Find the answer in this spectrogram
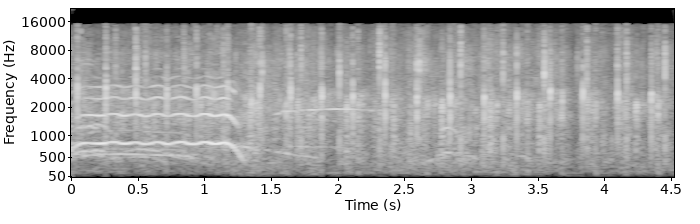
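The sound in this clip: An audience welcomes a performer at a Science Week event with applause, opening with a loud, sustained cheer over the clapping, then settling into thinner, scattered claps.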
